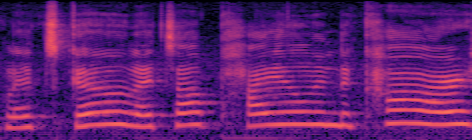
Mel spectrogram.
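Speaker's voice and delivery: high, loud, eager rallying call, imitated; happy, bouncy. Sister-in-law trying to cheer everybody up, bouncy and loud. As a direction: mimic someone chivvying everyone along excitedly. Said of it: "all happy and bouncy".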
